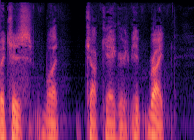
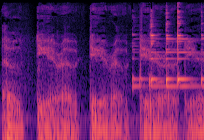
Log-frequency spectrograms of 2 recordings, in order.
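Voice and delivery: hushed mock dismay; 6 semitones lower, 10 dB quieter, slower than usual. Mock lament over bad news.

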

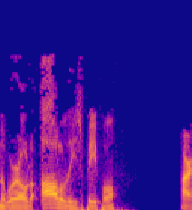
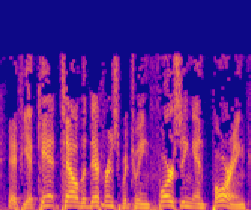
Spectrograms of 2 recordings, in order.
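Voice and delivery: high, raised imitated tirade; Ashcroft shouting; 8 semitones higher, 4 dB louder than usual. Official haranguing a college audience, imitated shouting. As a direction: retell an indignant shout at high pitch. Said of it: "And Ashcroft shouted".

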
